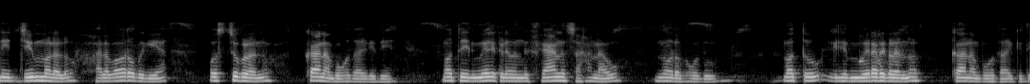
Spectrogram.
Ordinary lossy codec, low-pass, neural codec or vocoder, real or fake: none; 7.2 kHz; codec, 16 kHz, 2 kbps, FunCodec, trained on Chinese and English, 25 frames a second; fake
